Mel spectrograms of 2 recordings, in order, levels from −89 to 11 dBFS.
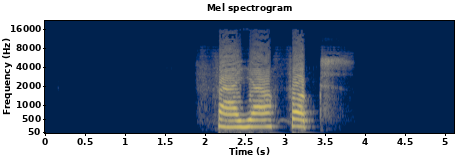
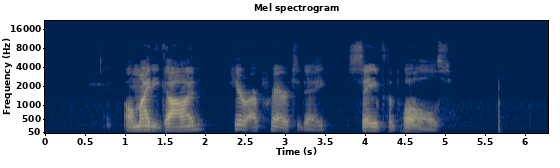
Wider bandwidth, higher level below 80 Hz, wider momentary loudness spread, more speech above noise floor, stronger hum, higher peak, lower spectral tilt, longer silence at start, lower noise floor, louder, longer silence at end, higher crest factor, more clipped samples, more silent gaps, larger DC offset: first, 15 kHz vs 10.5 kHz; first, -60 dBFS vs -84 dBFS; about the same, 19 LU vs 20 LU; first, over 80 dB vs 50 dB; neither; first, 0 dBFS vs -8 dBFS; about the same, -4.5 dB/octave vs -4.5 dB/octave; first, 2.15 s vs 1 s; first, under -90 dBFS vs -78 dBFS; first, -10 LUFS vs -28 LUFS; first, 1.5 s vs 1.35 s; second, 16 dB vs 24 dB; neither; neither; neither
